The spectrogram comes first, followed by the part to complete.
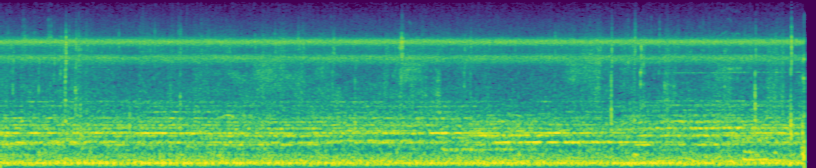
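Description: Steady chorus of insects: continuous high-pitched trilling that holds unbroken throughout, over a lower steady hum, with a few faint clicks.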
